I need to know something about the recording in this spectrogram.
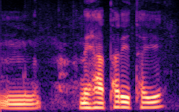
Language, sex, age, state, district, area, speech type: Bodo, male, 30-45, Assam, Goalpara, rural, spontaneous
